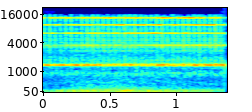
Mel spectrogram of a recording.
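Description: A telephone rings in the video game Control, heard as a steady, sustained electronic tone with bright overtones that holds level for the whole brief moment, alone and without speech.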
